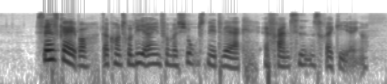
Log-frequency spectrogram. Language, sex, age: Danish, female, 56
